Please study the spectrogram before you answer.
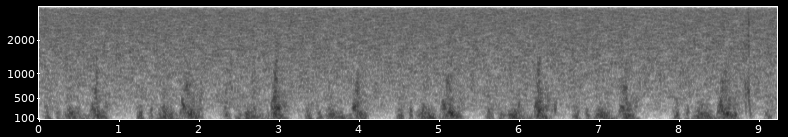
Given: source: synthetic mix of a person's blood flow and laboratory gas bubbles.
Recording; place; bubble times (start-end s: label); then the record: Doppler ultrasound of blood flow; precordium
6.39-6.54 s: bubbles
8.79-8.94 s: bubbles
From the record:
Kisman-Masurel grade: 121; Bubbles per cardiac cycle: 1 to 2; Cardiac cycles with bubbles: 10 to 50%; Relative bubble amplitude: barely perceptible (0.100 to 0.250); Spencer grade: 2 (many but less than half of the cardiac periods contain bubble signals, singularly or in groups); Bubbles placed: only in the low amplitude regions of the cardiac cycle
